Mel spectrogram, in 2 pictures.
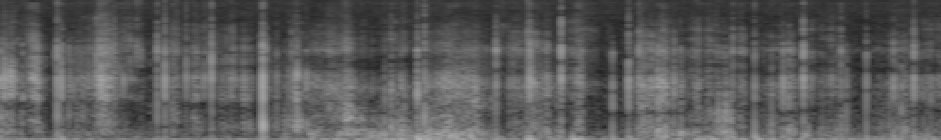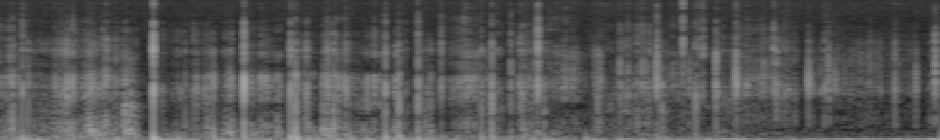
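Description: Long pink acrylic nails scratch and tap a burgundy Harry Potter eyeshadow palette with a cardboard case, held close to the mic. The result is a dense, steady stream of crinkly, crackling scratches broken by sharp, dry taps that die away almost instantly.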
